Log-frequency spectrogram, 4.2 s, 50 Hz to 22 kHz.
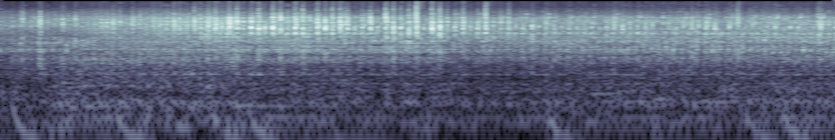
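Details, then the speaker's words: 2016 Audi supercharged V6 with timing chains at rear of engine, runs only briefly: loud, uneven metallic knocking and rattling; severe knock, chain noise suspected, oil filter full of metal and brass chunks. "Okay. Sounds like chains, dude. Yeah, pretty bad."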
